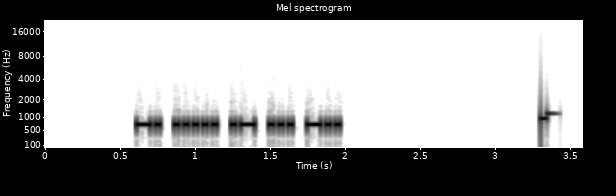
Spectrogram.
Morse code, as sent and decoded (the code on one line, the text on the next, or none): -. ..... .- ... -..
N5ASD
